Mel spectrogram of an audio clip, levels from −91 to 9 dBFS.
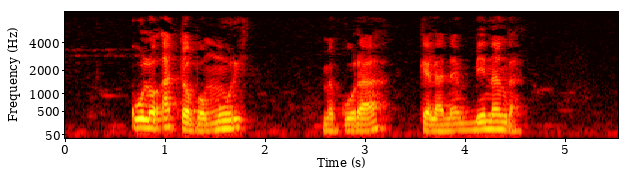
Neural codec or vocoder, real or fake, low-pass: none; real; 7.2 kHz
